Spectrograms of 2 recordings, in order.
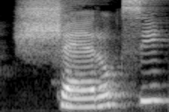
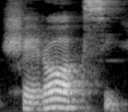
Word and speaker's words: xerox: hieróglifo então pode ser pronunciada xerox ou xérox é um são palavras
